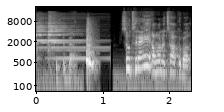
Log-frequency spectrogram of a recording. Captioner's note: bell Sound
